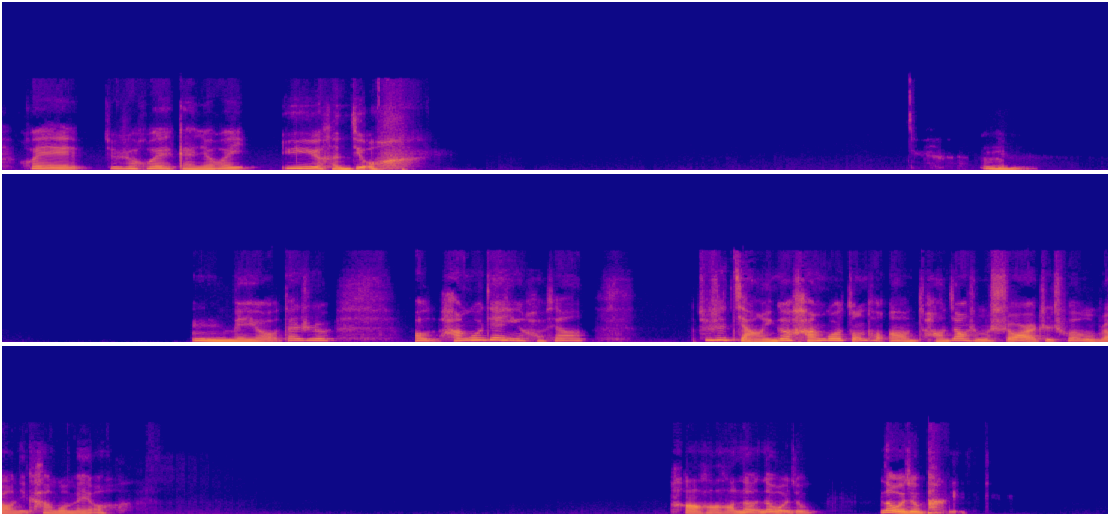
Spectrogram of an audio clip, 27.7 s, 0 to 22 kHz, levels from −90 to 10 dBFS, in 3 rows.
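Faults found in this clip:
Damaged data in a compressed stream, at 12.67 s and 26.15 s: corrupted bytes in the encoded speech stream make the decoder misread frames, lose sync and hunt for the next frame header. Each point is heard as a brief chirp or blip.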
